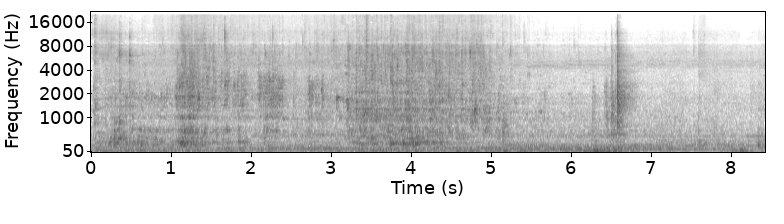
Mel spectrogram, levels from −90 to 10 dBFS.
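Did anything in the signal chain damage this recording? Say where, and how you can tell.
No, nothing along the chain has left an audible mark on these sounds: the signal holds continuity throughout, with no break, distortion or coloration that would point to any stage of the path.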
